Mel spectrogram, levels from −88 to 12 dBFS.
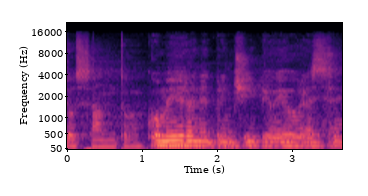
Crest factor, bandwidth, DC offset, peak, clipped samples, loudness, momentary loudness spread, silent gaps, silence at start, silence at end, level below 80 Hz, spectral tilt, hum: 16 dB; 15.5 kHz; under 0.1%; -4 dBFS; under 0.1%; -21 LUFS; 16 LU; none; 0 s; 0 s; -50 dBFS; -6.5 dB/octave; none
